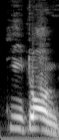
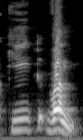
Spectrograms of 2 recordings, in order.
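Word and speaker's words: ketone: यदि इसका सफिक्स लिखें तो इसका सफिक्स होता है ONE, पर वन नहीं, ऑन प्रोनाउंस करते हैं, कीटोन, नॉट कीट वन, ऐसे नहीं, कीटोन। तो कीटोन प्रोनाउंस करेंगे ONE को ऑन।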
